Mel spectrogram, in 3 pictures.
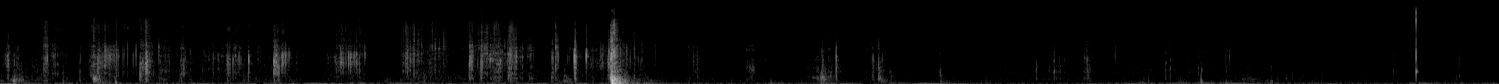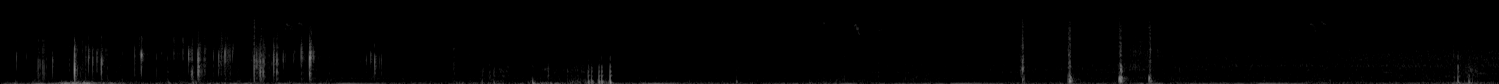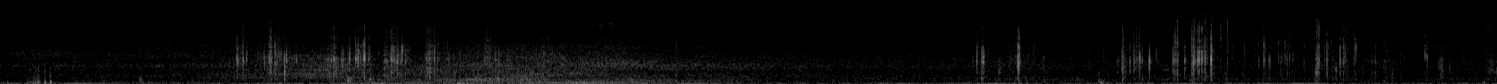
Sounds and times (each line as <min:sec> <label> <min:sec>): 0:00.0 spring birds 0:35.0
0:28.9 passing cars 0:40.9
0:37.7 spring birds 0:44.9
